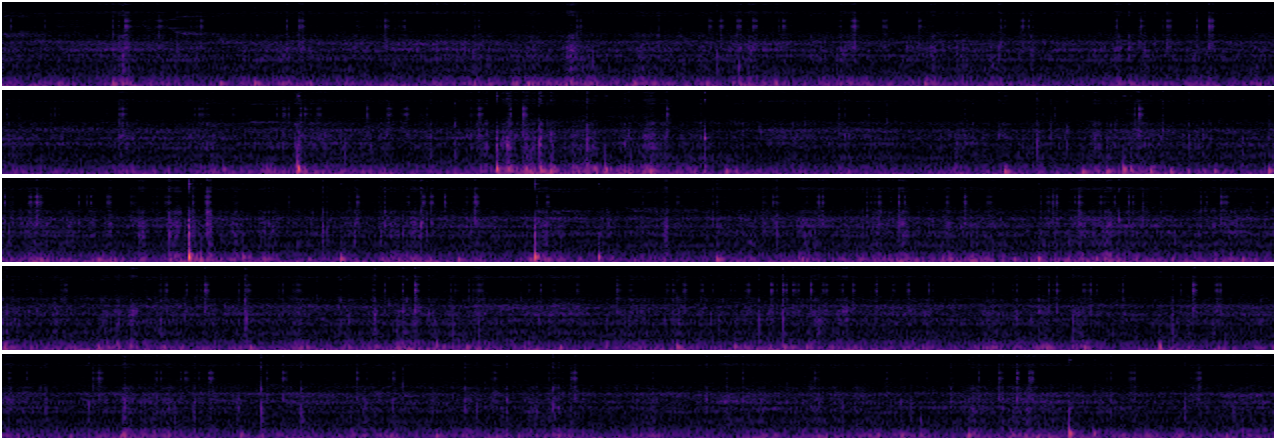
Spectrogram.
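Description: Mountain bike rolling down a dirt forest trail: a steady low rumble of the tyres on the ground, with scattered sharp knocks and rattles as the bike goes over bumps.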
